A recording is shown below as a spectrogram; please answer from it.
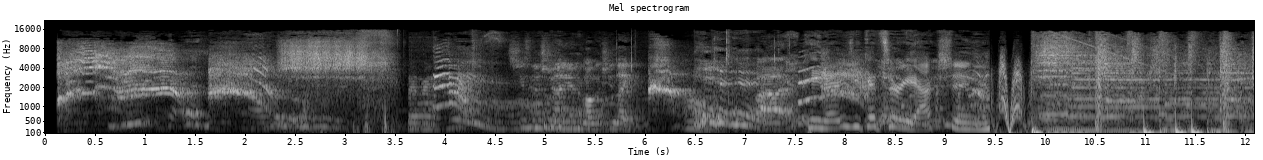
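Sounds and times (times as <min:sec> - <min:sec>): baby squealing: 0:00.1 - 0:04.5, 0:06.0 - 0:09.7.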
